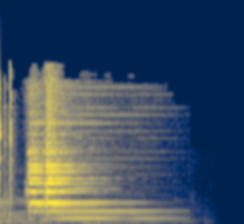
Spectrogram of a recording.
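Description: Two quick clicks, then a single bell ding that rings and fades out over about a second and a half: the sound effect of a subscribe animation's notification bell being clicked.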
